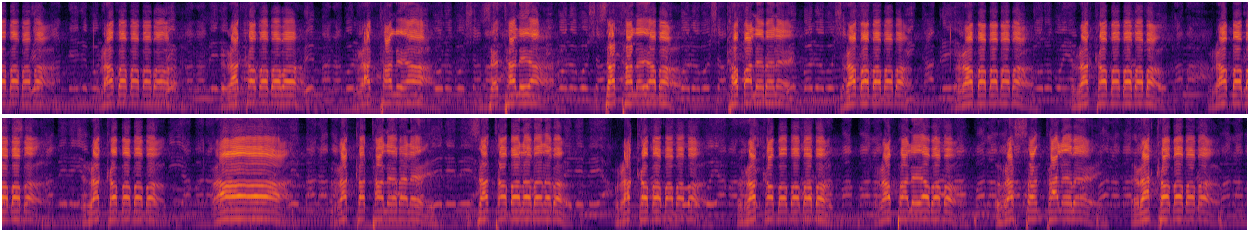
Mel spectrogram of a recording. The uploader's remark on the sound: preached at God's Haven Ministries, The Purpose Assembly on Friday 28th April, 2023.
